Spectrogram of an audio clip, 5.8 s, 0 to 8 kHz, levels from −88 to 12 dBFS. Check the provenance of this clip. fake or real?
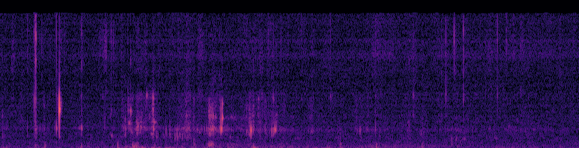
fake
